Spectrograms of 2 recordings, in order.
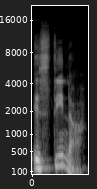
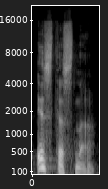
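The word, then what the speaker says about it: Istisna: to know these contracts what is isthina i know ali you pronounced it wrong it is isthasna it is a contract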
